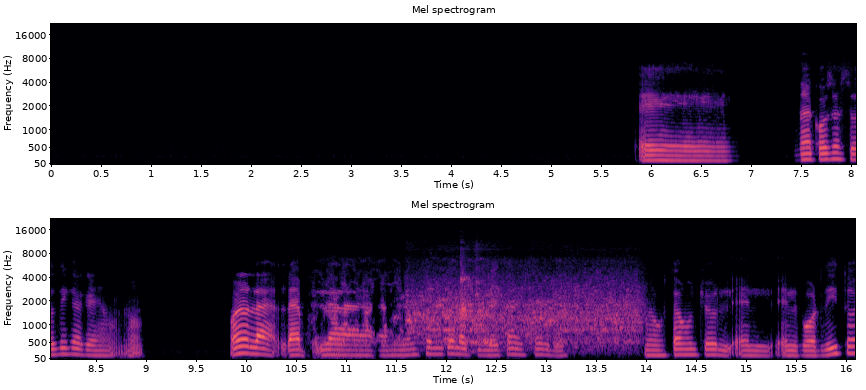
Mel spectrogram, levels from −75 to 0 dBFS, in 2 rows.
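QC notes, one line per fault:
10.59–10.83 s and 11.11–14.04 s, other side's voice leaking through: a second voice, faint at first, then nearly as loud as the talker, likely loudspeaker echo the canceller left in.
11.29–11.35 s, speech suppressed in double talk: the talker briefly dips about 10 dB while the leaked voice overlaps, likely as the canceller turns both down together.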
